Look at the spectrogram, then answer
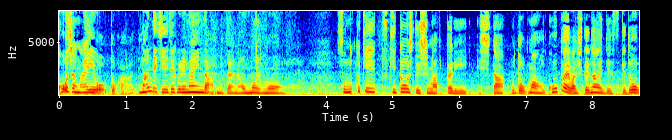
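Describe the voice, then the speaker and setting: Somewhat breathy and relaxed in tone, a woman speaks at a moderate pace with a fairly high pitch, a dark, mellow tone and ordinary pitch variation. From Kurume, Fukuoka, Japan. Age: 30s. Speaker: podcaster and entrepreneur. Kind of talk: casual solo monologue. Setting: walking outdoors in Tokyo. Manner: relaxed, conversational with many fillers.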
